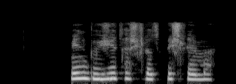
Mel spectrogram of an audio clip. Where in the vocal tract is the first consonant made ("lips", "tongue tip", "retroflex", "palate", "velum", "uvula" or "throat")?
lips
